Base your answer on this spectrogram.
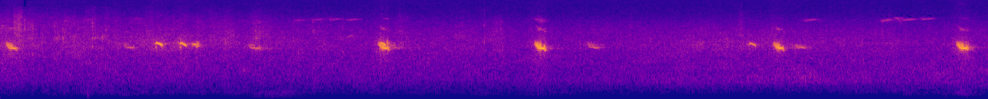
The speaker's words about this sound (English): But when you can hear, I'm getting a little bit better at my bird calls. I'm starting to tune in and hearing that kind of squeaky sound they make.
